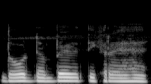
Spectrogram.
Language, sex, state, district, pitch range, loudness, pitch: Hindi, male, Jharkhand, Palamu, 150-160 Hz, -14 LUFS, 155 Hz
